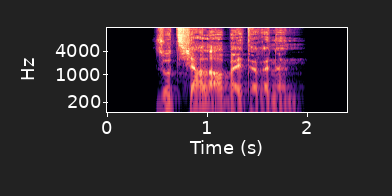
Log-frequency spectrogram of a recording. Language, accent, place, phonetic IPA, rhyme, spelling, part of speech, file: German, Germany, Berlin, [zoˈt͡si̯aːlʔaʁˌbaɪ̯təʁɪnən], -aːlʔaʁbaɪ̯təʁɪnən, Sozialarbeiterinnen, noun, De-Sozialarbeiterinnen.ogg
- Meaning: plural of Sozialarbeiterin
